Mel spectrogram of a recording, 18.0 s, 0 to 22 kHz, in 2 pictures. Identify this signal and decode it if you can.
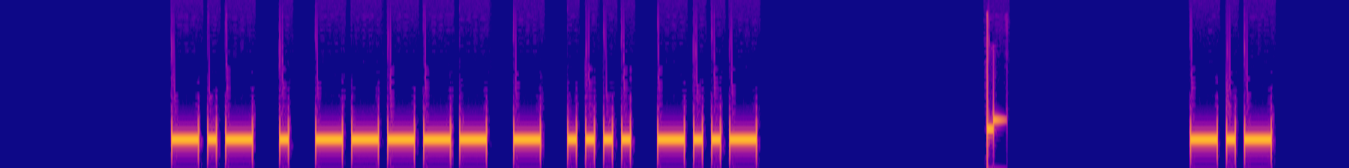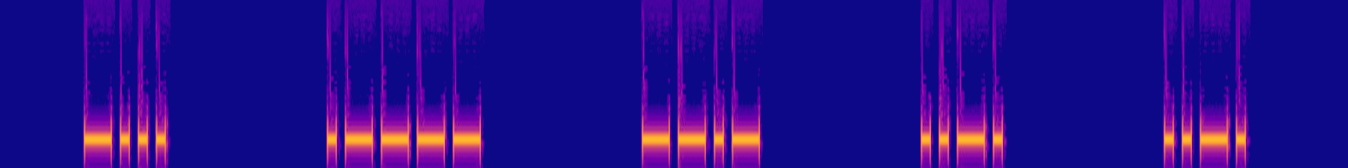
Morse code, heard as a keyed tone, about 20 wpm, spaced as for 10 wpm, 700 Hz. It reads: KE0THX KB1QFF
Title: USA Call Signs - 6 Characters - 6x Character Spacing - 20wpm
